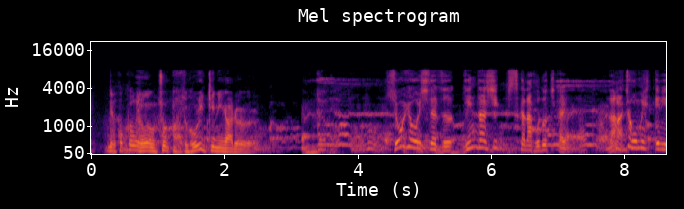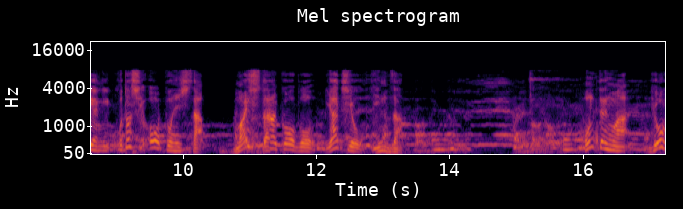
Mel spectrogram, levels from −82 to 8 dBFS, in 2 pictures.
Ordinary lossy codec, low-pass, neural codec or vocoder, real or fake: none; none; codec, 16 kHz, 2 kbps, FreqCodec, larger model; fake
